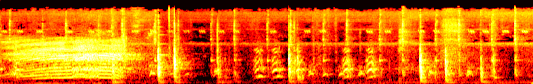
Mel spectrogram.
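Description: A cow moos once, a long call of about two seconds that drops in pitch at its end. Scattered light knocks and clinks follow.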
